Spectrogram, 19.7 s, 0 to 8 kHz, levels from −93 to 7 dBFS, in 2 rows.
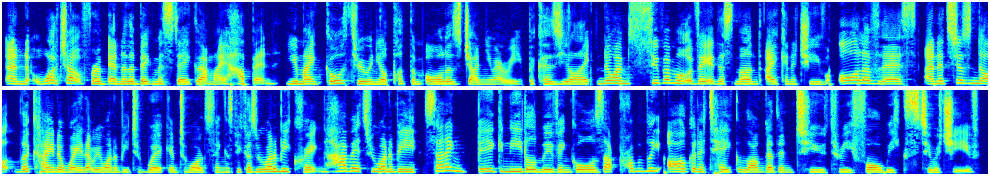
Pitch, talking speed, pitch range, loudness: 220 Hz, 240 wpm, 210-245 Hz, -19 LUFS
